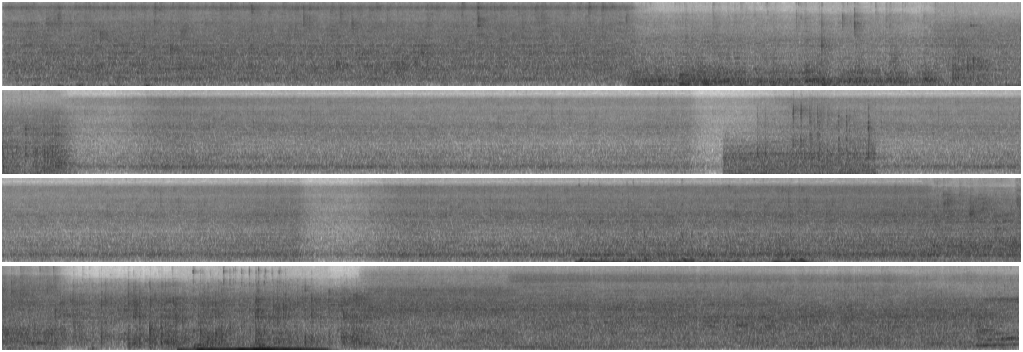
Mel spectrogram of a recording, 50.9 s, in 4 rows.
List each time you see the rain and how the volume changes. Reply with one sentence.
The rain can be heard from 0.0 to 50.8 s, getting quieter then louder.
